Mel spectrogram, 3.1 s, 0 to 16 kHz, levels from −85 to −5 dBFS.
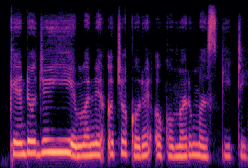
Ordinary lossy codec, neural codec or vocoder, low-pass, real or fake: none; codec, 32 kHz, 1.9 kbps, SNAC; 14.4 kHz; fake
